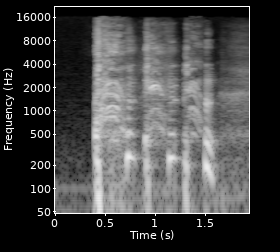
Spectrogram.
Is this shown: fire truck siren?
no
